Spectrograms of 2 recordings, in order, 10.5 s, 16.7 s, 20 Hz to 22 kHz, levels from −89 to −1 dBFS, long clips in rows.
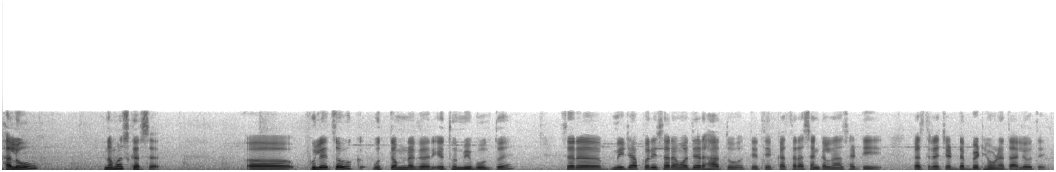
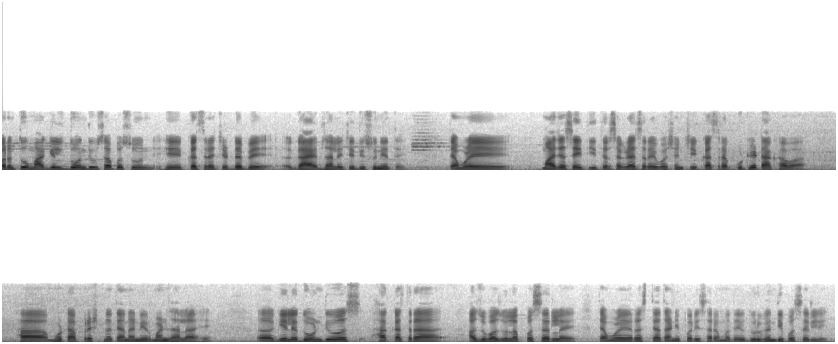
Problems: constant background noise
